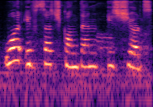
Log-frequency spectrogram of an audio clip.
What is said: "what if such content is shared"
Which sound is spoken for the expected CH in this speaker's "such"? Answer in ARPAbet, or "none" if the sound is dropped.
CH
